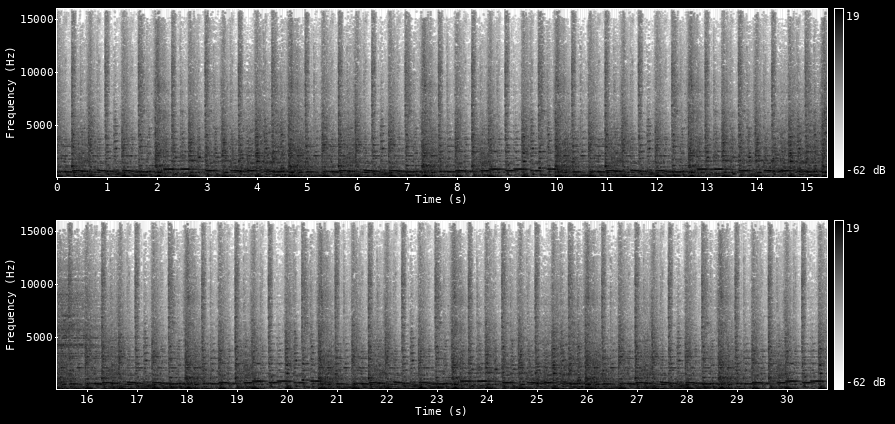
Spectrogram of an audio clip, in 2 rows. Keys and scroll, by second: 0.7 alt+w, 1.7 Return, 1.8-3.5 typing, 6.8-9.1 typing, 11.0-13.1 typing, 14.4 m, 25.9-26.9 typing, 29.2 g, 30.5-30.8 typing, 30.6 Tab, 30.7 Return.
